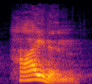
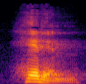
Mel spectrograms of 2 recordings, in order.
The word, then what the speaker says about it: hidden: I hear I Haydn why don't I hear Haydn because we have two consonants exactly the E can jump one consonant but it cannot jump to please translate that if you can in the comments please translate because here we have one two and it can only jump one so it does not get to the eye so it's not Haydn it's hidden hidden another example would be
